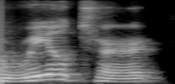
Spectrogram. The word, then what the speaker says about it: realtor: But I would say don't work with a realtor that doesn't pronounce it realtor. You know what I'm saying? If you're working with someone that says, I'm a realtor, and they say, I'm the best realtor in the market, you say you're the only realtor in the market because it's pronounced realtor.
